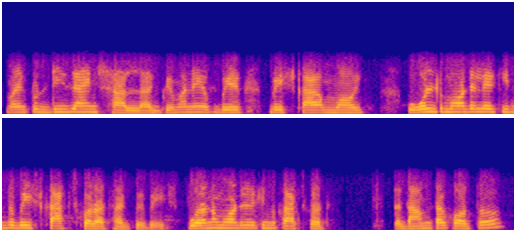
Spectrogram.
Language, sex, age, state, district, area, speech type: Bengali, male, 18-30, West Bengal, South 24 Parganas, rural, conversation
